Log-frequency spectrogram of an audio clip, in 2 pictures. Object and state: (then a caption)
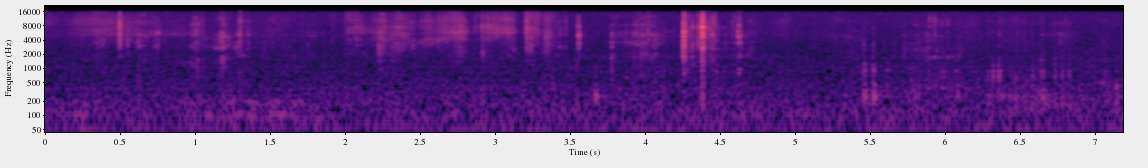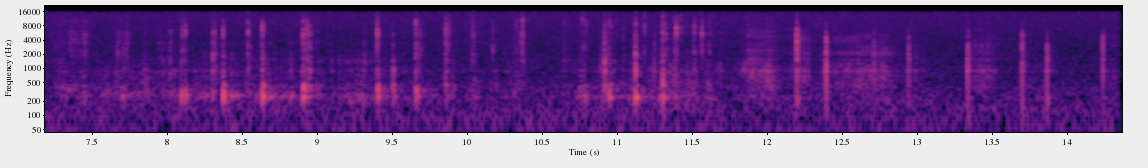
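Plastic paddle hairbrush. Fingernails run over the handle of a pink plastic paddle hairbrush and pluck its plastic pins set in a black cushion pad. Soft, bright scratching gives way to a quick series of sharp, dry plastic clicks and ticks that stop short with no ring.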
